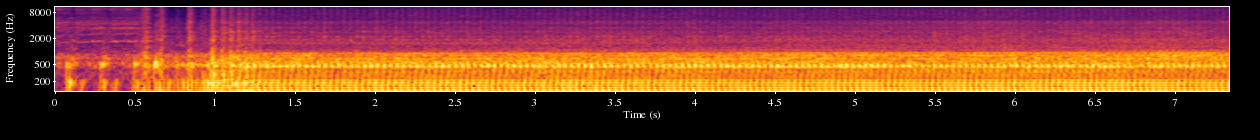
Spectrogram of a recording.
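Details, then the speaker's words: Craftsman LT3000 riding mower, maintained, filter changed, bought needing a deck and brake work: short crank, fires within a second and holds a smooth, even idle with no misses or rattles; running well. "This thing's doing great."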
